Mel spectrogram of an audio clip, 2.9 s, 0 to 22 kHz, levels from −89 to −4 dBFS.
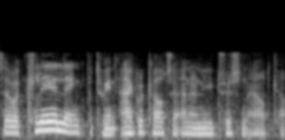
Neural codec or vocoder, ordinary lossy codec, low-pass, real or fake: none; MP3, 48 kbps; 5.4 kHz; real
